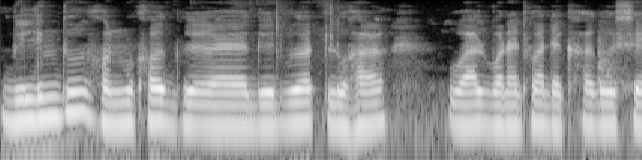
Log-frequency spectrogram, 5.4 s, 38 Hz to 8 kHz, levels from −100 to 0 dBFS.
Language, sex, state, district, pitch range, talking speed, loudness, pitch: Assamese, male, Assam, Sonitpur, 120-135 Hz, 135 wpm, -14 LUFS, 125 Hz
